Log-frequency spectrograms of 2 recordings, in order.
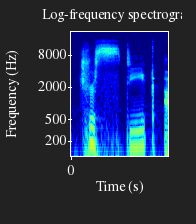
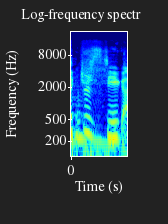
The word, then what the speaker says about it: Tristique: I especially use my Tristique eye pencils. I hope I'm saying that right, Alex. – It it's is correct. French, yes. right? – my Tristique eye pencils.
